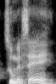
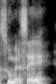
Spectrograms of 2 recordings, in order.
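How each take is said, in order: First: Put-on Su merced in Boyacá Colombian Spanish, falling on merced; Boyacá way of speaking. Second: Put-on su merced in Boyacá Colombian Spanish, rising on su; Boyacá way of speaking. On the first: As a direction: say Su merced like a Boyacá local, landing on merced. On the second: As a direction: say su merced the way Boyacá locals do, lifting su. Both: Shown as a demonstration. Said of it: "That's how they talk".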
